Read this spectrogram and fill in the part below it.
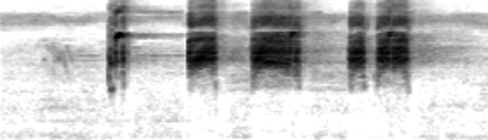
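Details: Black francolin, known locally as kala teetar, recorded at Sukkur, Pakistan: a loud, harsh, grating call of five notes, a short clipped opener followed by four longer buzzy bursts in quick succession, over a faint low rumble.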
